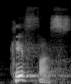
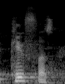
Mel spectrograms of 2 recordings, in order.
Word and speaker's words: Kefas: Kefas, né? Se pronuncia Kefas, é com K, né?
